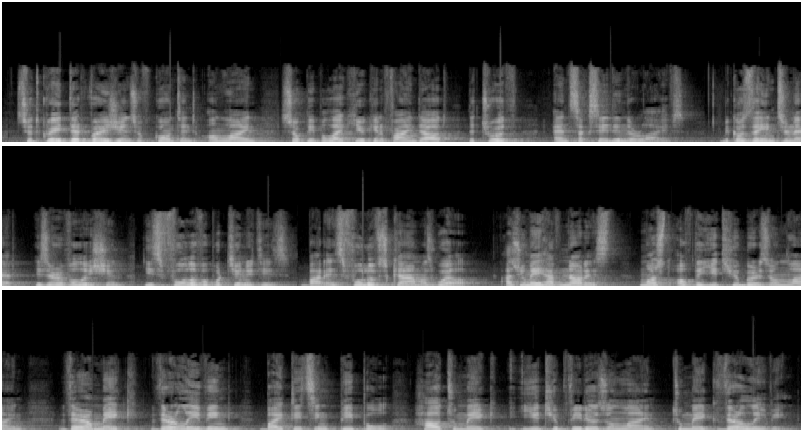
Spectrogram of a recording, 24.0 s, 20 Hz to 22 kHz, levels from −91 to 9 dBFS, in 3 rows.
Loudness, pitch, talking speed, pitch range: -21 LUFS, 170 Hz, 165 wpm, 145-185 Hz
